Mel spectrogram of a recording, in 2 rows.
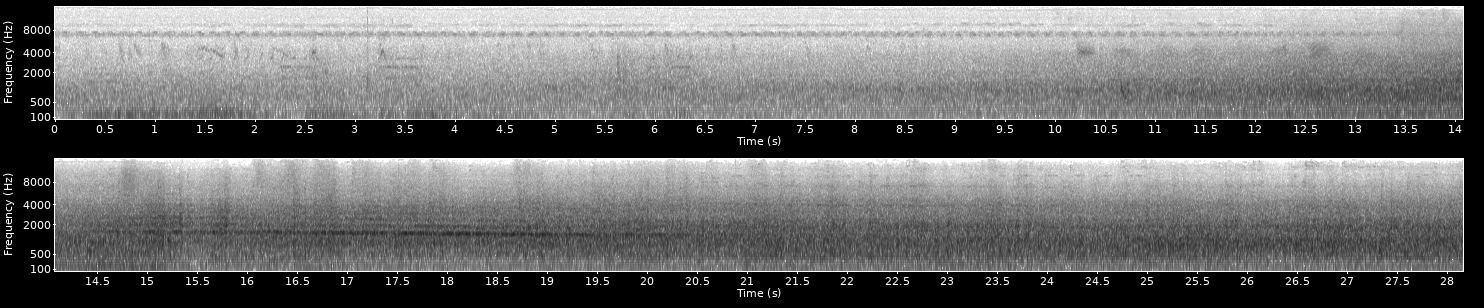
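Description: A 24-coach electric-hauled Indian express train approaching and running past at speed. Its wheel-on-rail noise swells from about a third of the way in and becomes a loud, steady roll with the clickety-clack of the coaches. A faint falling whine comes as the roll reaches full loudness.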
